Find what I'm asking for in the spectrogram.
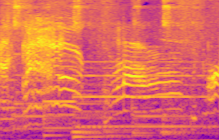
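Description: A cat meows insistently, a run of drawn-out, wavering cries with rising and falling pitch that blend into one another over a couple of seconds, with no talking.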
